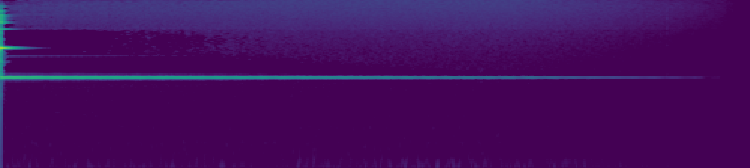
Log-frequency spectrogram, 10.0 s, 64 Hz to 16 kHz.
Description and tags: Windchime Eb3 a
windchime tube sound
tube, windchime, sound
